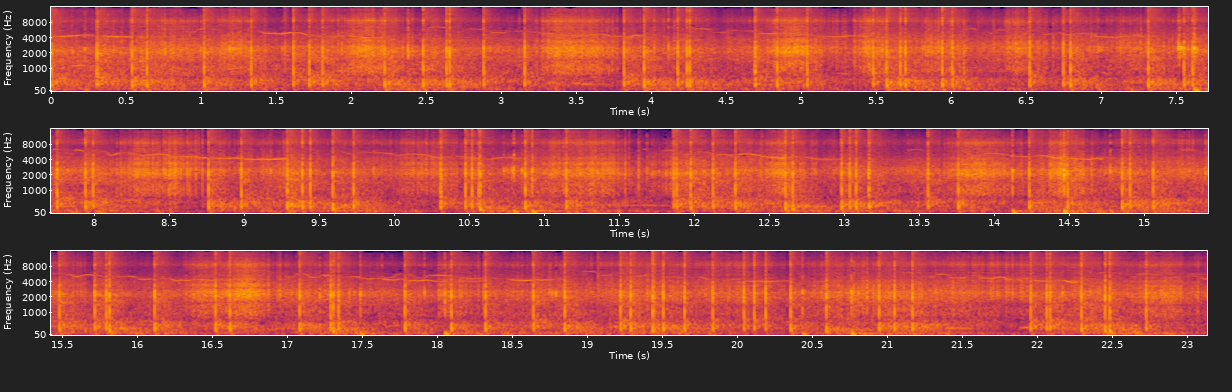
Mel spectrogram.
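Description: Fireworks display going off without a break: a dense, continuous run of bangs and crackles from bursting shells.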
